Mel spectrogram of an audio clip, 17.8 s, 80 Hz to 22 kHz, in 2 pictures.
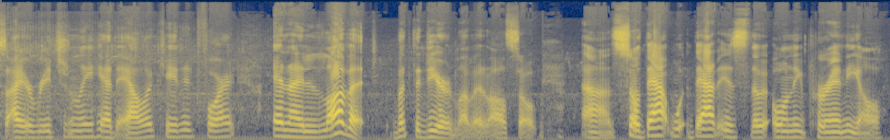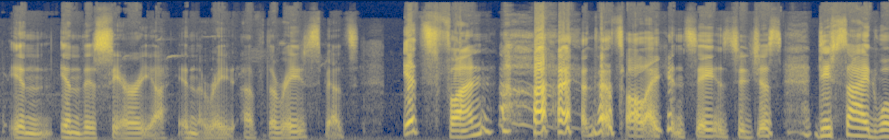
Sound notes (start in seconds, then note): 13.8 laughs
